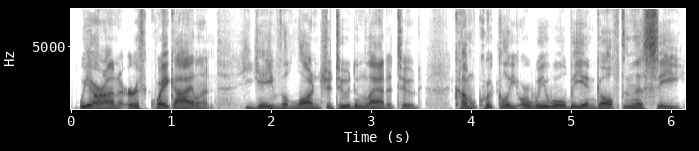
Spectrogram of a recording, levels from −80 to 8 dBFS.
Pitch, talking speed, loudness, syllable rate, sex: 130 Hz, 215 wpm, -17 LUFS, 6.4 syllables/s, male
